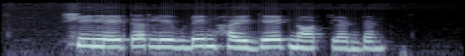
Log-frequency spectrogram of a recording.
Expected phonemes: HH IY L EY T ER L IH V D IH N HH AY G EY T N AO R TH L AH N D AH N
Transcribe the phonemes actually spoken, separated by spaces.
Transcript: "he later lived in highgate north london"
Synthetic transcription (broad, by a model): HH IY L EY T ER L IH V D IH N HH AY G EY T N AO R T L AH N D AH N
